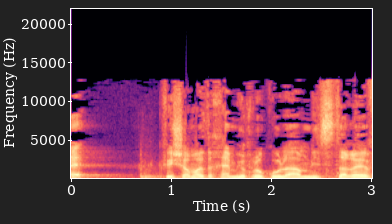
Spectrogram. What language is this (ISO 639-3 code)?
heb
